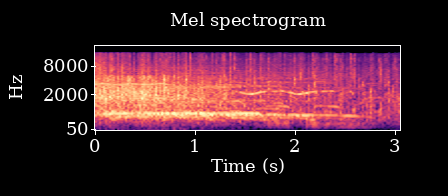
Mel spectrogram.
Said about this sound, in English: Want to give a big round of applause.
